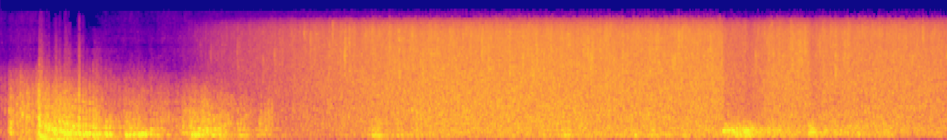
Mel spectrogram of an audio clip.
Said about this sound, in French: en Normandie, on peut passer en un instant du soleil à la pluie, d'un horizon bleu à un ciel menaçant. L'orage gronde et la pluie s'abat désormais sur la plage de Quiberville.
